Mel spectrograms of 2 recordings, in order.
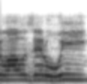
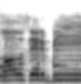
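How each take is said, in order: First: The syllable starts with a w sound. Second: The syllable starts with a b sound. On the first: The speaker calls it right. "আমরা যদি বলি ওয়াও জের উই" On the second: The speaker calls it wrong. "কেউ কেউ বলি ওয়াউজের বি"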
